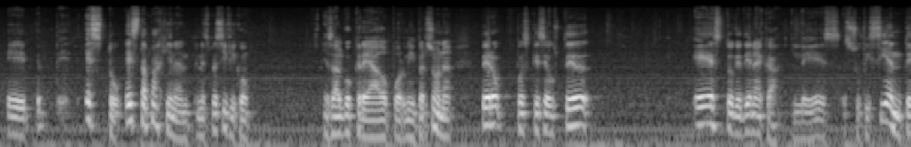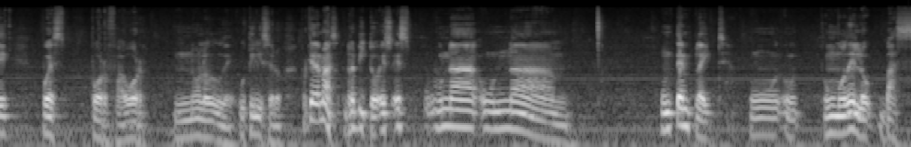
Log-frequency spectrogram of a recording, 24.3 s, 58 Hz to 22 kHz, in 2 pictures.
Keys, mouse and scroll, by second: 7.3 click, 9.4 click, 10.1 click, 10.6 click, 11.8-12.1 scroll down 1, 12.2 click, 12.9 click, 13.5 click, 17.9-18.4 scroll up 2, 18.6 scroll down 2, 19.0-19.4 scroll up 2.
